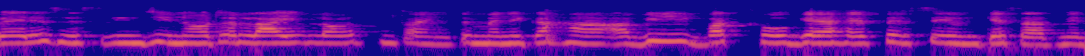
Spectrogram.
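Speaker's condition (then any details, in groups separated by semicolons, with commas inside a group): No condition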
